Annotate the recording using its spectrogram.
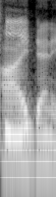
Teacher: it's very common in American English to drop the T identity after the N.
